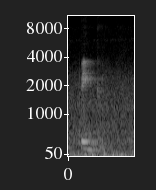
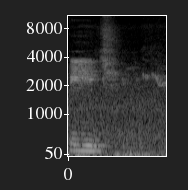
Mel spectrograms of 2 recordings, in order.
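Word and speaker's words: page: जैसे हमने कहा पेज, देखिए ये पेग नहीं है, पेज।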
